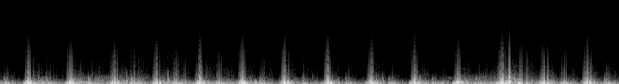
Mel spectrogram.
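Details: Heartbeat recorded after bouncing around and while blowing up a balloon: strong, pounding, regular beats at about 140 a minute; normal heart sounds, fast rate after exertion.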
